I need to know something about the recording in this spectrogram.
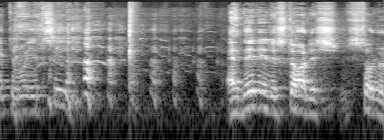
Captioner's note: laughs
